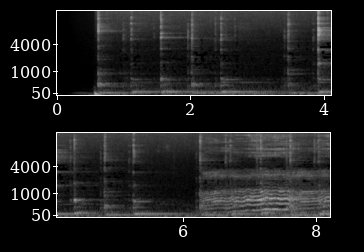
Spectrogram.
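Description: Drums from a percussion-ensemble recording start after a brief silence, striking about twice a second over deep, ringing low tones. About six seconds in, a wavering singing voice comes in over the drums.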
